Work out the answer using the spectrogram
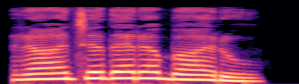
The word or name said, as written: ರಾಜದರಬಾರು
